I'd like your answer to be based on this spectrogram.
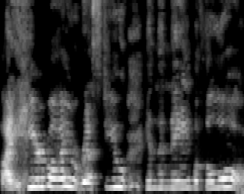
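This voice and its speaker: Using a put-on character voice, a woman projects at a high pitch in a raised voice. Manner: announcing an arrest in an official tone.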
